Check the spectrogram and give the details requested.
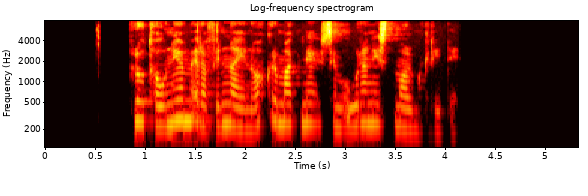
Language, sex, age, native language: Icelandic, female, 20-29, Icelandic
